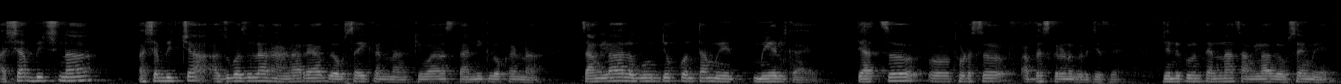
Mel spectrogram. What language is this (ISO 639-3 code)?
mar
